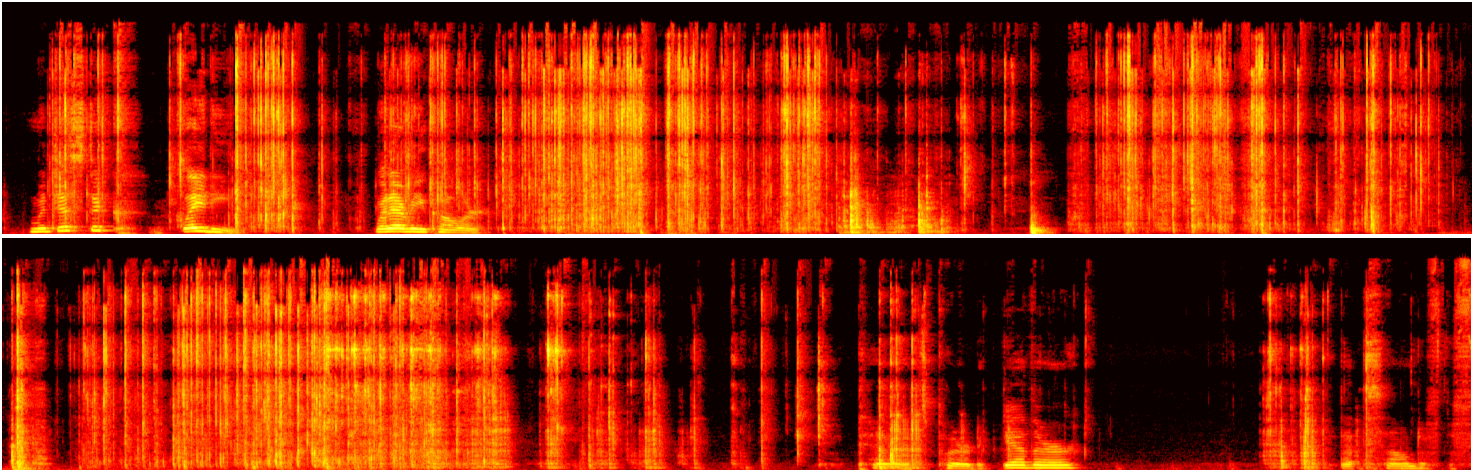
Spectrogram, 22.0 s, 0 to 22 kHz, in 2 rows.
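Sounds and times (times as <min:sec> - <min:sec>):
foil packet crinkling: 0:00.3 - 0:06.4, 0:08.0 - 0:14.1.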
